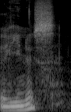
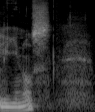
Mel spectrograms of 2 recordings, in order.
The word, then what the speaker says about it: Linus: I speak Swedish it's heinous when speak Finnish it's Lino's when I speak English its Linus and I really don't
